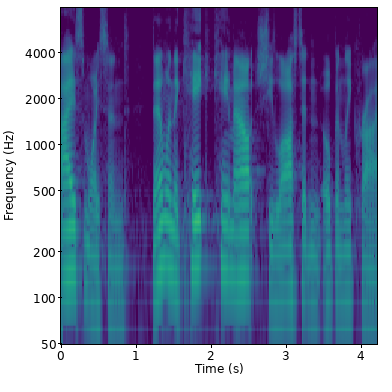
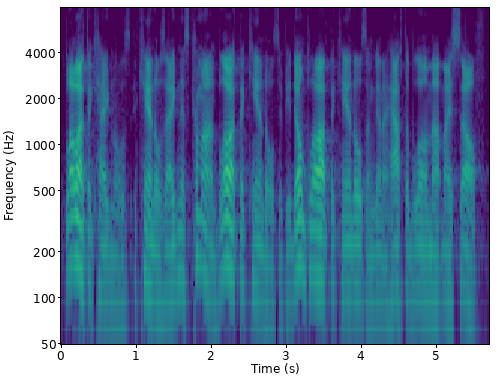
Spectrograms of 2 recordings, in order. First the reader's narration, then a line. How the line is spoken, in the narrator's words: Harry, the proprietor, mumbled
